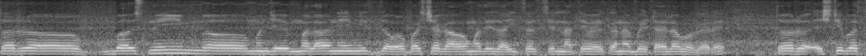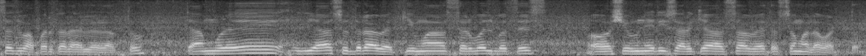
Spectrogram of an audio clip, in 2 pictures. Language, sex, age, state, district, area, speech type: Marathi, male, 60+, Maharashtra, Yavatmal, urban, spontaneous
